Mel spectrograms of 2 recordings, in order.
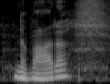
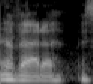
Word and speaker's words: Nevada: way to say it so according to the state's residents it's Nevada like Ed but everyone else calls it odd like Nevada and I've been called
